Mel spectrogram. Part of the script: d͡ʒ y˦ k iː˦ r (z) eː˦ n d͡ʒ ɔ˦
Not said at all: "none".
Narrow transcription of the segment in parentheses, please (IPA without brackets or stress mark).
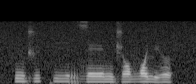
z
